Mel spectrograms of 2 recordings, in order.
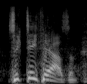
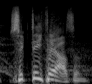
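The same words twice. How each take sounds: The two takes are said the same way.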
